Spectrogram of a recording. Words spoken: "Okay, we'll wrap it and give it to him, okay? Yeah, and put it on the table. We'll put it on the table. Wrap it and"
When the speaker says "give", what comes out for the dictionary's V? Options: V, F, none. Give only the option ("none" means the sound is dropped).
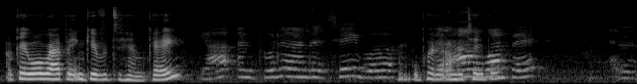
V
